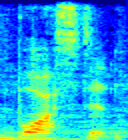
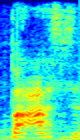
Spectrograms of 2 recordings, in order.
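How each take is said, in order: First: It is said in a Bostonian Long Island accent. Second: It is said in a general, non-local accent.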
